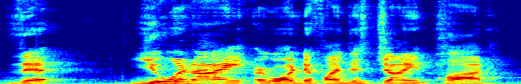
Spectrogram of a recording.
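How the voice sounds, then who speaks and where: A man's voice: fairly high pitch, expressive, moderate pace, pushed and bright, faint music behind, voice pushed up. A man voicing a brave, determined young female pony heroine in an earnest cartoon audio drama.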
